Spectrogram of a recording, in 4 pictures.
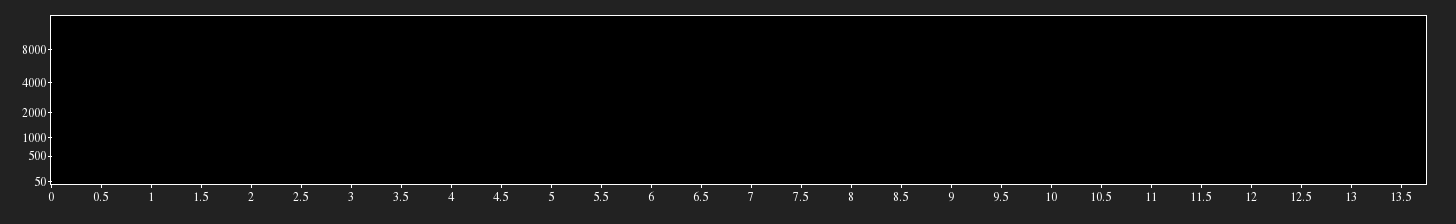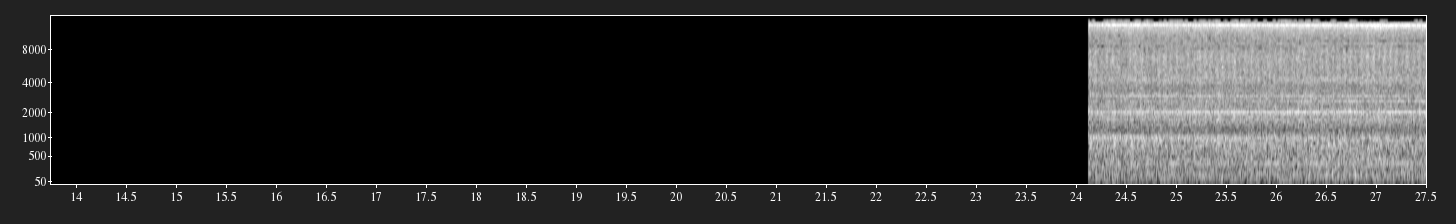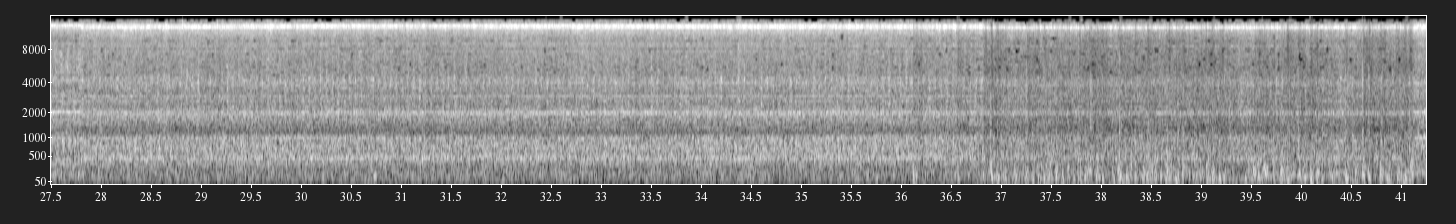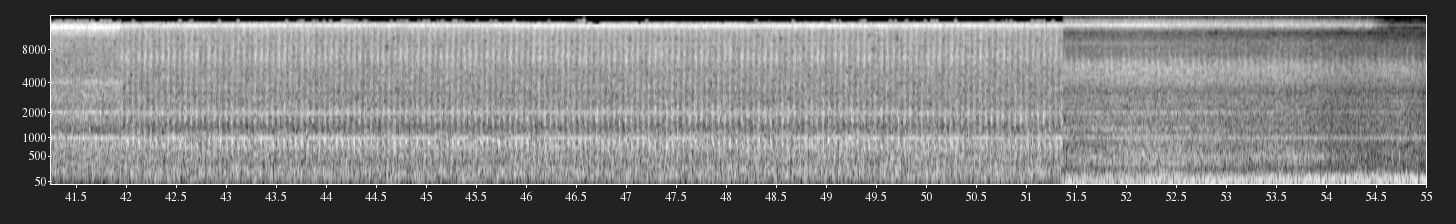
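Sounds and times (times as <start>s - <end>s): aircraft engine roar: 24.2s - 55.0s.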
